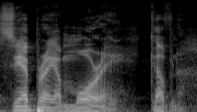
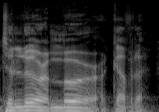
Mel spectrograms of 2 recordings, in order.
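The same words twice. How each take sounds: First: Very slow mock seduction, governor dropped low and soft; drawn-out hammed-up Italian lover. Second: Lightly voiced French lover, slowed down. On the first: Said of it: "and said". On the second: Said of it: "She said".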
